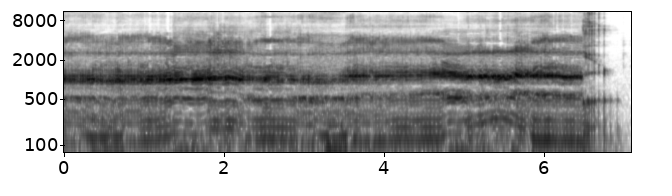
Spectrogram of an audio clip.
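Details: Cartoon Mario character demonstrating a burp in a burping-contest reaction clip: one long, loud, rumbling burp of about six and a half seconds, with a wavering pitch, ending abruptly.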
